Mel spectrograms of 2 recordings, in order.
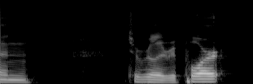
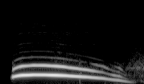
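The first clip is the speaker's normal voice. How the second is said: high, loud whoop of excitement; excited whoop; 12 dB louder than usual. Real, not acted. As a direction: let out a big celebratory woo. Sudden excited cheer.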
